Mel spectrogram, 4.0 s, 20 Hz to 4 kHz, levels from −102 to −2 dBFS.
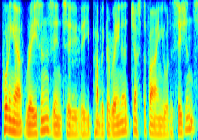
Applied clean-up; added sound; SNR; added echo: neural mask model Resemble Enhance denoiser.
